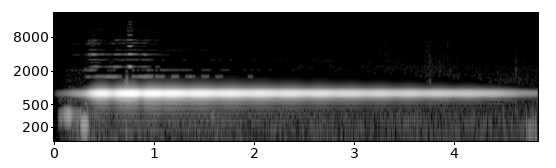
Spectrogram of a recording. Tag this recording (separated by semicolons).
rim; wineglass; finger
